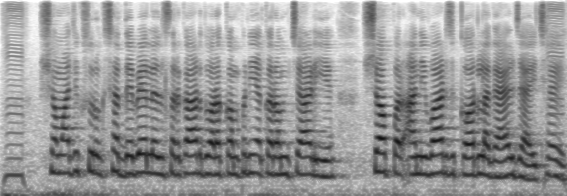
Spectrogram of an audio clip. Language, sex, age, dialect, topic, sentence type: Magahi, female, 31-35, Western, banking, statement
